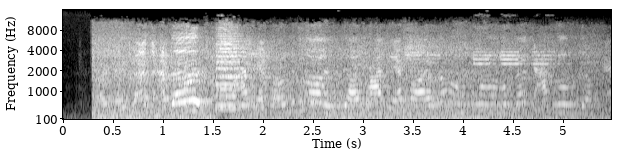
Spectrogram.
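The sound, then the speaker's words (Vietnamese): Loud car horns honk over and over amid a dense crowd of vehicle owners shouting and cheering, with steady traffic noise, as the BOT T2 toll plaza in Thới Thuận ward, Thốt Nốt district, Cần Thơ, Vietnam, opens its gates after prolonged congestion; the blaring tones overlap continuously throughout. “Sự tranh luận nảy lửa, những phản ứng trái chiều, tiếng còi xe liên hồi tiếng hò reo của các chủ phương tiện khi xả trạm do ủng tắc kéo dài đã tạo nên khung cảnh hỗn loạn ở khu vực BOT T2.”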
